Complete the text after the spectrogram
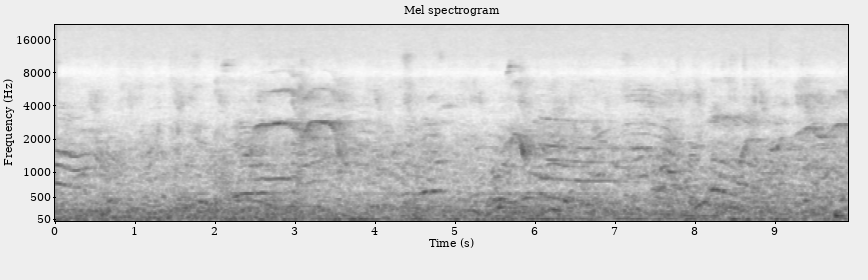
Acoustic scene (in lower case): park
